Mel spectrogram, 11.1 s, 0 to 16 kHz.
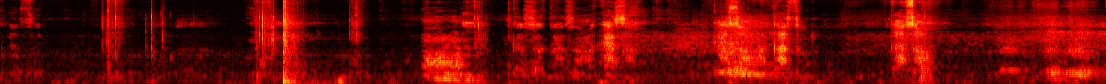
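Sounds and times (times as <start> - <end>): person whispering: 0.0 - 0.5, 4.3 - 8.2, 8.9 - 11.0.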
